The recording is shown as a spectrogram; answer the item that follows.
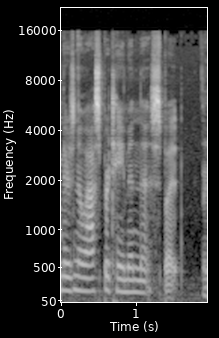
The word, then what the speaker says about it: aspartame: Aspartame. I don't know how to say it. You were saying aspartame. Yeah, but I'm English. It's aspartame.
